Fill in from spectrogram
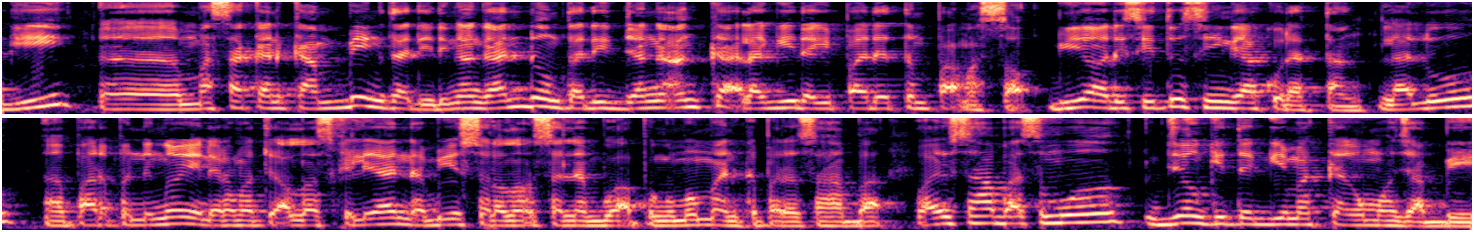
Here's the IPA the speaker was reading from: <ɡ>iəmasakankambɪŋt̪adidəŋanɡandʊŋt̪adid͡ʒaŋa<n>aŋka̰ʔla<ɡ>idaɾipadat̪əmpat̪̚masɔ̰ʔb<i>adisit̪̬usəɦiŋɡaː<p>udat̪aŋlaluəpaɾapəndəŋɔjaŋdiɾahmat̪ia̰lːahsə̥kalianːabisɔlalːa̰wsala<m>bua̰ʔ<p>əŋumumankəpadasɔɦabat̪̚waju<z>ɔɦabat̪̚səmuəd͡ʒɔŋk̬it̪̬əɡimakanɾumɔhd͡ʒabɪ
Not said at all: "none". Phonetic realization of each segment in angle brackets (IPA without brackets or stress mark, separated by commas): ɡ, n, ɡ, i, k, m, p, s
